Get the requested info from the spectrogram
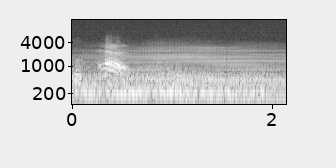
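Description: A steady, buzzy synthesizer drone from the film score, rich in overtones, after a short rising-and-falling vocal sound just before half a second in.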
